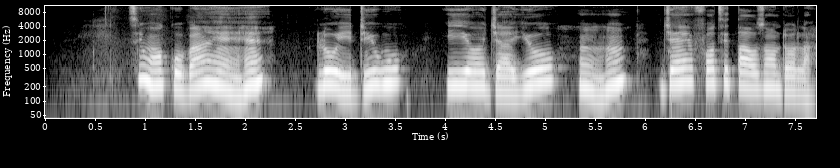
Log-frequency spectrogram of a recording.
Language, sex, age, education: Yoruba, female, 30-45, tertiary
